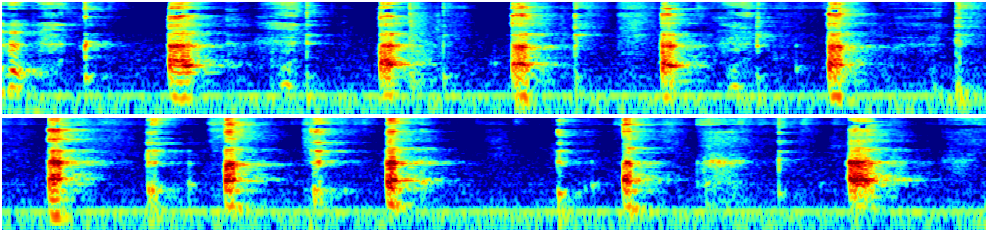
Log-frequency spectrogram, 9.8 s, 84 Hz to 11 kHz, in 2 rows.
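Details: Deliberate on-command burping in a one-minute burp-count challenge (about 55 counted): short belches repeating every half second to one second, about a dozen here, over a steady background hum.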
